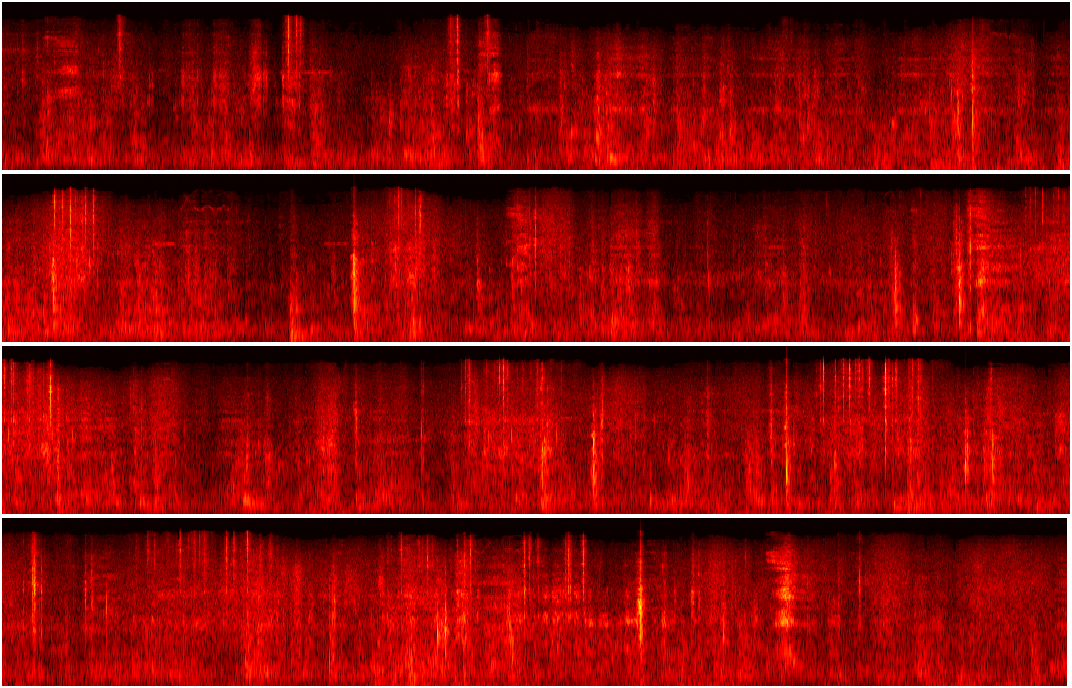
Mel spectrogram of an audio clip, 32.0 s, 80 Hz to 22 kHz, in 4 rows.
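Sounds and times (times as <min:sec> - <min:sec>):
water against boat hull: 0:00.0 - 0:32.0
wind noise on microphone: 0:00.0 - 0:32.0
sharp clicks and knocks: 0:08.2 - 0:09.5, 0:14.7 - 0:16.6, 0:19.4 - 0:20.9, 0:21.6 - 0:30.6.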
